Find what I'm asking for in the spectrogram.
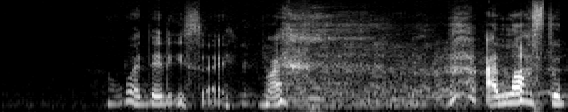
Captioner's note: all laughing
